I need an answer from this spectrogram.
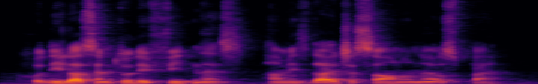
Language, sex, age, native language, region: Slovenian, male, 18-29, Slovenian, Pomurje region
